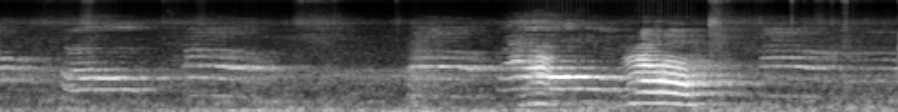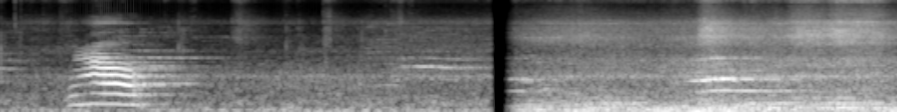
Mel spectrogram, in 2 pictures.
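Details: A female domestic cat in heat during the mating season gives drawn-out, wavering meows, calling for a male cat.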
